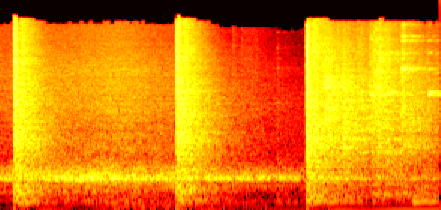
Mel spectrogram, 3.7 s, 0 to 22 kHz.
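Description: Police force an apartment door open early in the morning, around 6 a.m.: three loud, heavy blows at uneven intervals, each leaving a sustained metallic ring that hangs between strikes. No voices are heard.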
